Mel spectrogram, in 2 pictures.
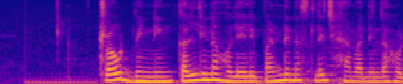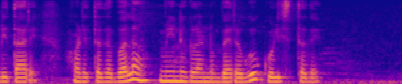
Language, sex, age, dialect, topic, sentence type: Kannada, male, 18-24, Mysore Kannada, agriculture, statement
